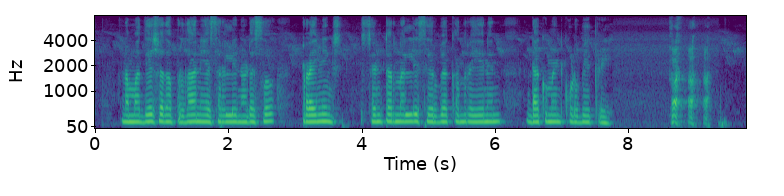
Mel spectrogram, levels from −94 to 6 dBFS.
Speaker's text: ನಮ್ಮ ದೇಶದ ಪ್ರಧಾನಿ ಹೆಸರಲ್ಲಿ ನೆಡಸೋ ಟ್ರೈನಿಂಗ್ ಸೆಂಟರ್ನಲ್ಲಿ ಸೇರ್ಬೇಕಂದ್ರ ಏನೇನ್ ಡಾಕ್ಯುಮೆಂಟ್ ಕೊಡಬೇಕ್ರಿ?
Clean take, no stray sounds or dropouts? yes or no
no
